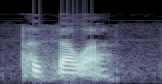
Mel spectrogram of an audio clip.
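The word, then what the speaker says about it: Kposowa: It's spelled with a K, K-P-O-S-O-W-A. It's my family's last name, and the K is silent, so it's pronounced Posowa.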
